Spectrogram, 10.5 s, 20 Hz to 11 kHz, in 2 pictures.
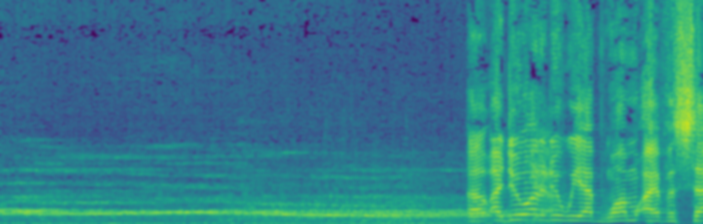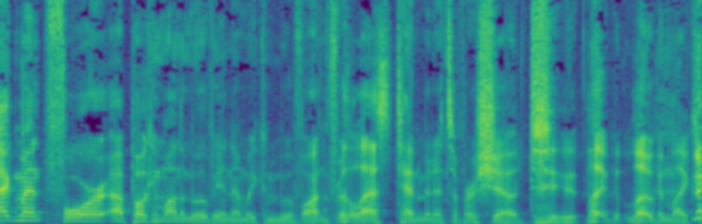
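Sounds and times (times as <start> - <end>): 
whale-song-like creature cry: 0.0 - 4.2
low rumbling background: 0.0 - 4.4
speech: 3.5 - 10.5.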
